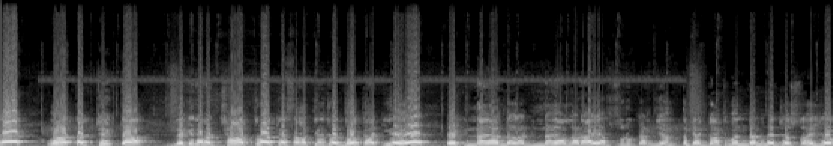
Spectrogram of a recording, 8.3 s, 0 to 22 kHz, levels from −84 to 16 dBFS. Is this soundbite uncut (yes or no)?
no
